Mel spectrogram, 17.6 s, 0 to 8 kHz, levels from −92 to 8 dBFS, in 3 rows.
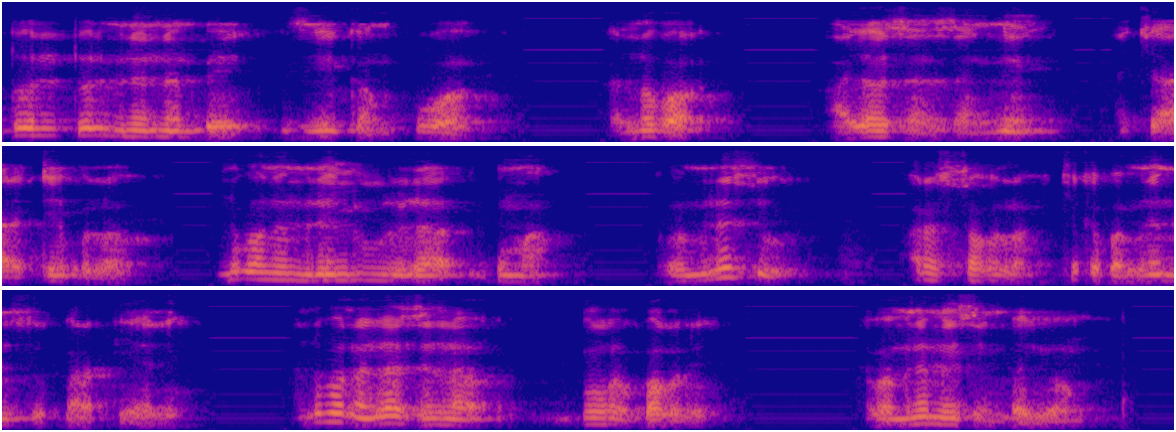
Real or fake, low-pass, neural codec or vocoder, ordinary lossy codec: fake; 7.2 kHz; vocoder, 22.05 kHz, 80 mel bands, HiFi-GAN; AAC, 48 kbps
